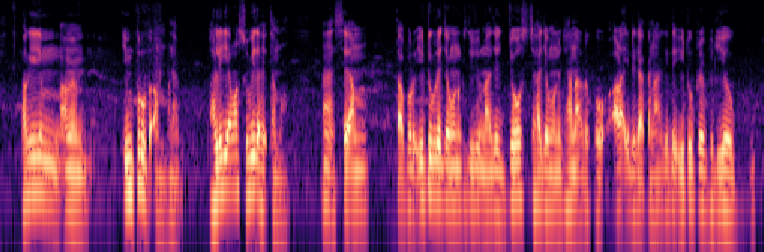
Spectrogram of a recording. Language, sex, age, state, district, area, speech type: Santali, male, 30-45, West Bengal, Paschim Bardhaman, rural, spontaneous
